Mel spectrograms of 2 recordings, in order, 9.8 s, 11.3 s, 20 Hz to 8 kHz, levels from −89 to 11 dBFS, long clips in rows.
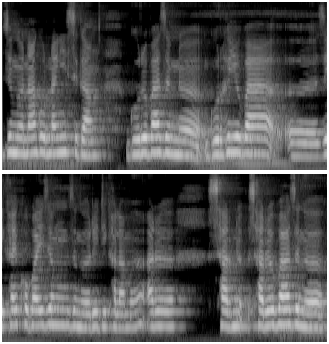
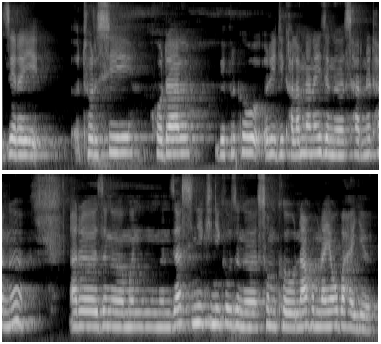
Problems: none marked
